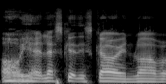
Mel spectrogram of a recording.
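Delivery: loud, over-cheery, upbeat hype voice. Retelling how a manager tries to motivate staff: imitating an upbeat manager. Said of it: "in a really positive mood".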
